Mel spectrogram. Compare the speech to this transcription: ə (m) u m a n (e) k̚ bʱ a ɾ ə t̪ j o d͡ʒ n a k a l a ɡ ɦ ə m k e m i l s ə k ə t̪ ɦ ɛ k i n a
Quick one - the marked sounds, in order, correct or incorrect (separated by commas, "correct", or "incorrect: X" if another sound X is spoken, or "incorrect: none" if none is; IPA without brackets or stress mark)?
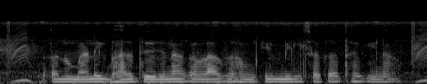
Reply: incorrect: n, incorrect: i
